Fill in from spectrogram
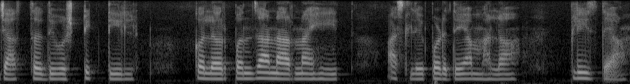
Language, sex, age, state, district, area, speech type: Marathi, female, 30-45, Maharashtra, Sangli, rural, spontaneous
